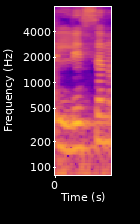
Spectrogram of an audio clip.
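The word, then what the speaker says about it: listen: नहीं ए रहा और जो लिसन है इसको अपने बोलेंगे लिसन बोलते हैं लिसन तो लिसन में के अंदर टी जो है वो साइलेंट हो जाएगा तो जो साइलेंट शब्द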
